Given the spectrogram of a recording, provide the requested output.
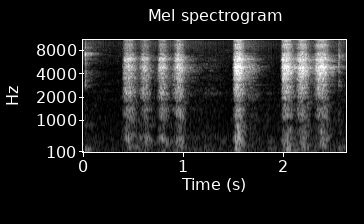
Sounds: Sniff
